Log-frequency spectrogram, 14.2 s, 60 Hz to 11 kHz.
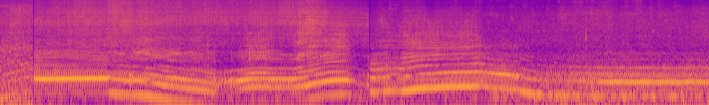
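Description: Engine of a small Peugeot 206 hatchback revving as it drives: its pitch falls and rises several times as it speeds up and lifts off, then holds steady near the end.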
